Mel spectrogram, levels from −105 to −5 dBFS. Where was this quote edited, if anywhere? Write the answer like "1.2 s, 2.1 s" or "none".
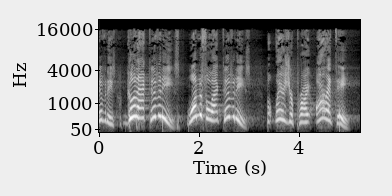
1.7 s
